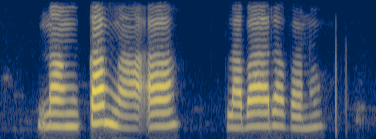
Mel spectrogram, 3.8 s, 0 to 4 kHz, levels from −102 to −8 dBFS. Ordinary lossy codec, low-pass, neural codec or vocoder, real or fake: Opus, 24 kbps; 3.6 kHz; none; real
